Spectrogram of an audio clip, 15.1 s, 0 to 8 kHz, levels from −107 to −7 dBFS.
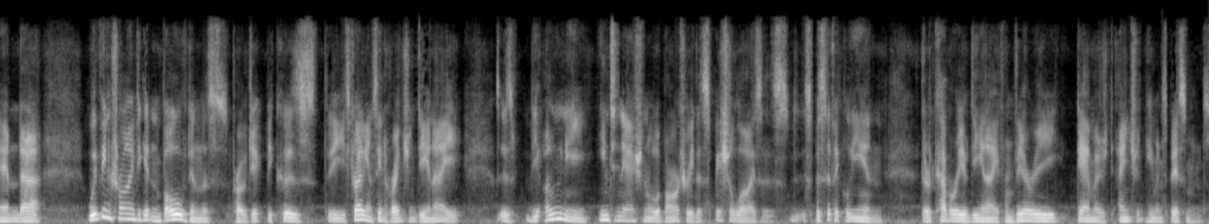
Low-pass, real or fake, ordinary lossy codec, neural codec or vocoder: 7.2 kHz; fake; AAC, 48 kbps; codec, 24 kHz, 6 kbps, HILCodec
